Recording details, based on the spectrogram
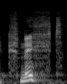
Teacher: Once upon a time, people genuinely did pronounce the K at the start of night.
